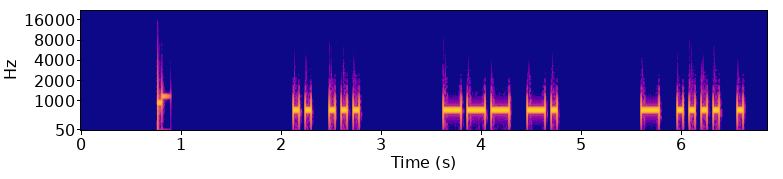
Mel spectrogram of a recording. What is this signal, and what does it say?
Morse code, heard as a keyed tone, about 20 wpm, 700 Hz. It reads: IS ON THE
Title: 2x Word-Spacing - Sets of 3 Words - 20wpm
